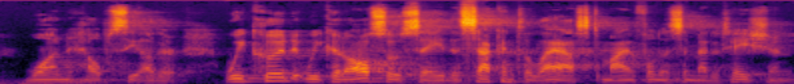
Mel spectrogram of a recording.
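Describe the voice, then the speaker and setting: A man with a normal speaking voice and a fairly low pitch talks at a moderate pace with ordinary pitch variation. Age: 40s. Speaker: dharma talk speaker. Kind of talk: dharma talk.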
